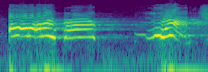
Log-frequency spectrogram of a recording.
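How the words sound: A high voice made rough and harsh.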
